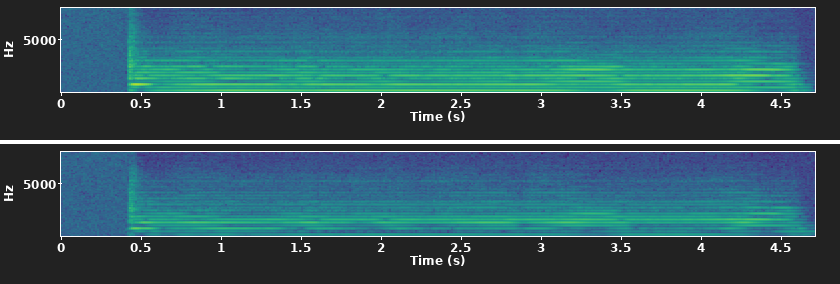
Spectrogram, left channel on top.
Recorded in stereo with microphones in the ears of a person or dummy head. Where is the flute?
35° left (ahead or behind), 0.9 m.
